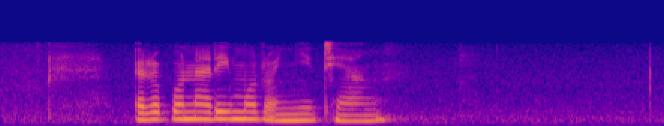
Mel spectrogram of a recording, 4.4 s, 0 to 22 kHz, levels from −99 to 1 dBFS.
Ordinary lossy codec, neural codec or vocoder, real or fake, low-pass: none; none; real; 5.4 kHz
